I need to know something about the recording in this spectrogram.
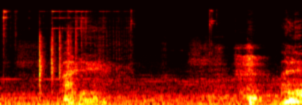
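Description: Coins clinking, with a few sharp clinks in the first second, over a low steady drone. A louder swell rises near the end.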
